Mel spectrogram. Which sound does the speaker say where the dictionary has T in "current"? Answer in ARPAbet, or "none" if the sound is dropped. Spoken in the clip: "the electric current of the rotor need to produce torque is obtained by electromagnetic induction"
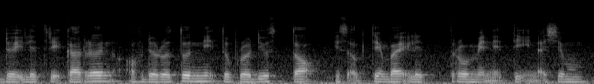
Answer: none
